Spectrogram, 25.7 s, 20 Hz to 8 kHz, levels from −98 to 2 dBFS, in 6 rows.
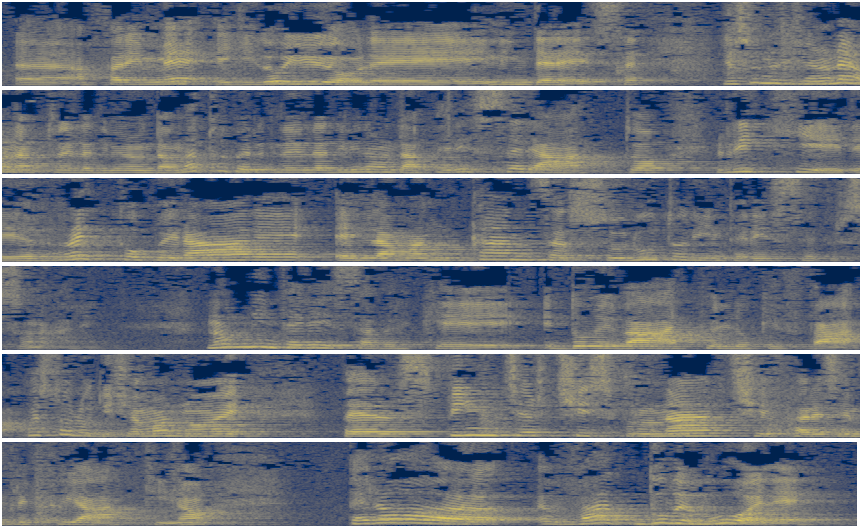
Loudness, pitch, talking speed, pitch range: -22 LUFS, 215 Hz, 150 wpm, 185-255 Hz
